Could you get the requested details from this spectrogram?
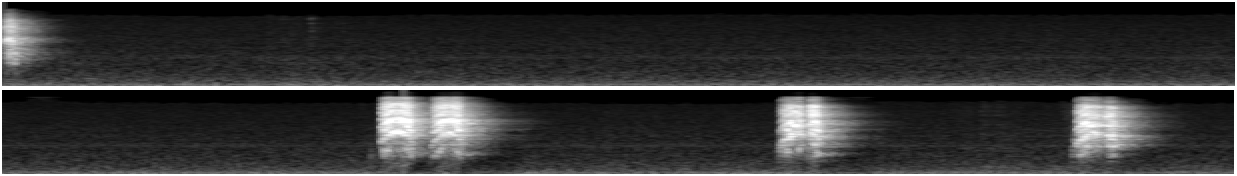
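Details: Pet green-cheeked conure sitting on top of its cage indoors, squawking: long silence, then four harsh, broadband, very high squawks, the first pair close together, then two more spaced roughly two seconds apart.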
